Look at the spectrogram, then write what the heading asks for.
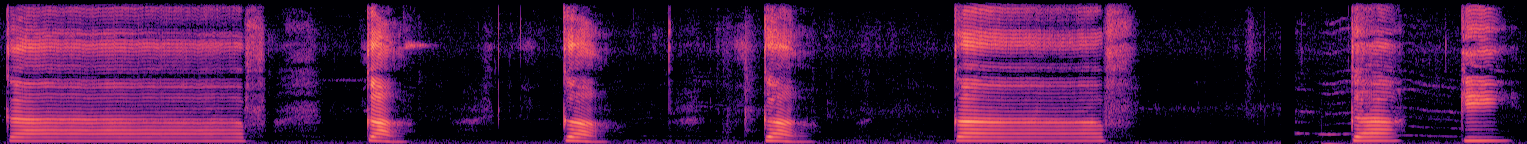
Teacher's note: کاف زبان کی جڑ اور تالو کے سخت حصے سے ادا ہوتا ہے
